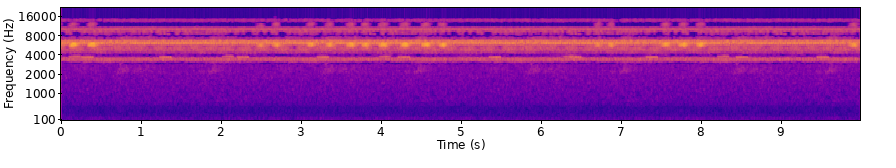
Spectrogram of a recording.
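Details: Crickets calling at night: a steady high shimmering trill layered with several bands, broken by scattered bursts of sharper, higher chirps near the start and middle, over a faint low background hiss.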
